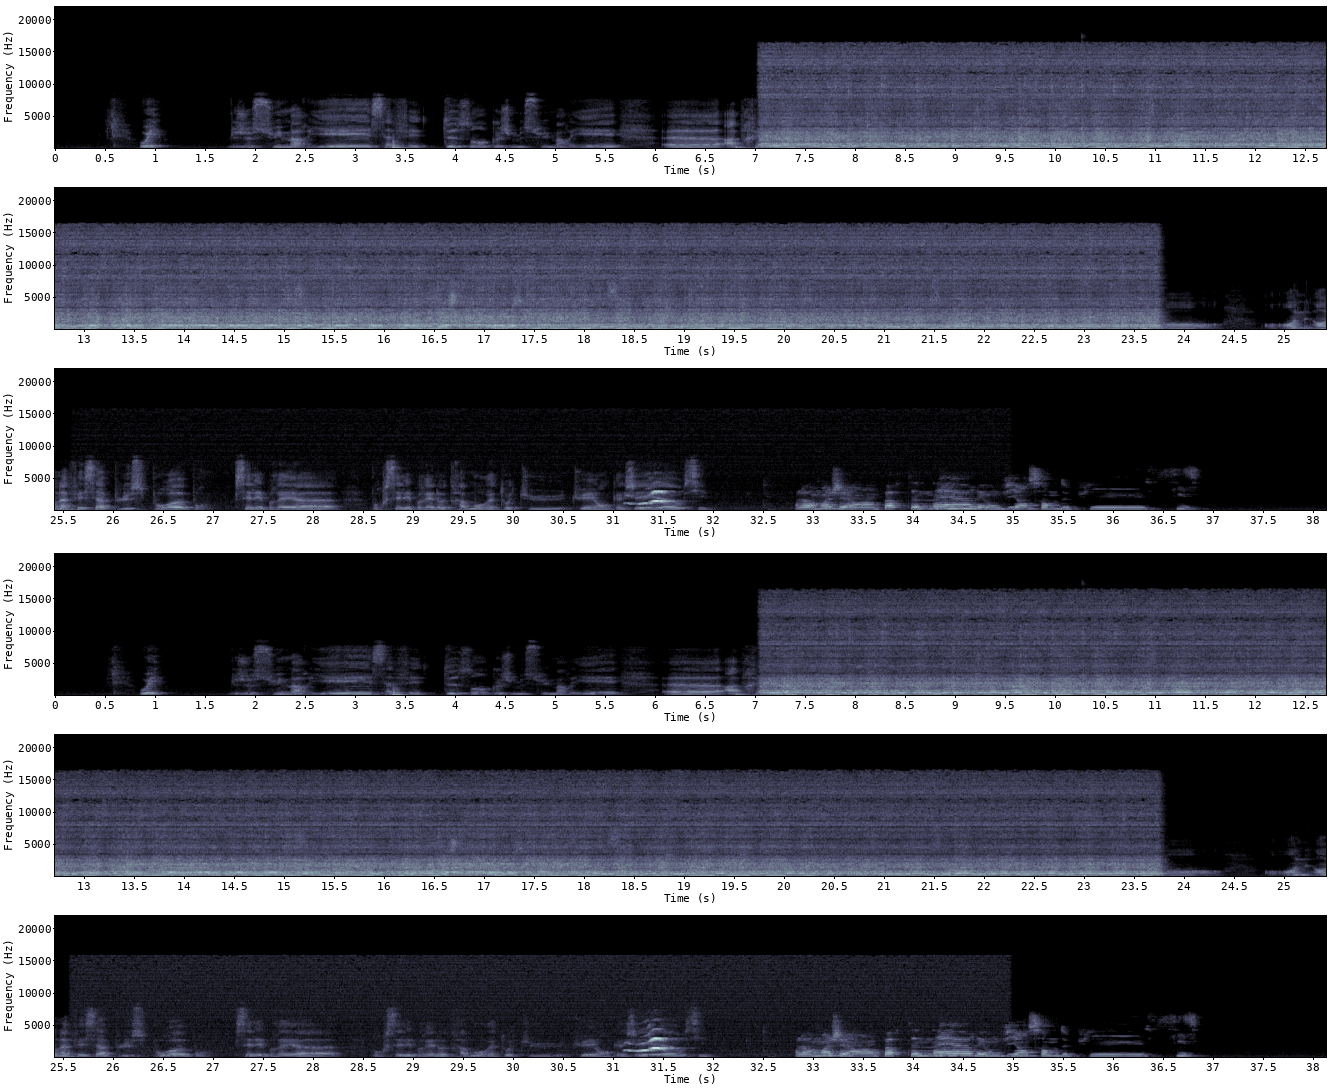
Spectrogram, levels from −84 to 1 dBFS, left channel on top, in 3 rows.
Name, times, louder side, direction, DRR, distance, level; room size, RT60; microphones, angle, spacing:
voice 1, 0.5-1.1 1.7-11.4 11.9-31.9, left 2 dB, 85° left, 0.9 m, -46 dB
sound 1, 7.0-23.8, left 1 dB, 45° left, 1.0 m, -33 dB
voice 2, 12.1-12.5 32.8-36.4 36.6-36.8, right 1 dB, 10° right, 0.4 m, -39 dB
sound 2, 25.6-35.0, right 5 dB, 75° right, 0.6 m, -36 dB
2.8 x 2.4 x 3.2 m
head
